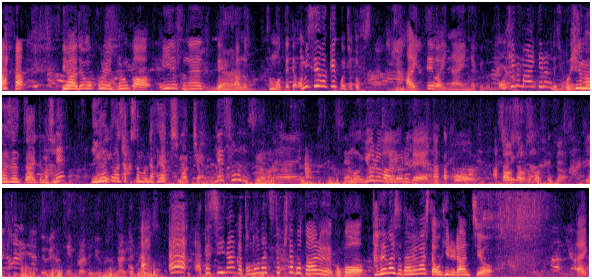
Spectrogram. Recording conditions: outdoors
